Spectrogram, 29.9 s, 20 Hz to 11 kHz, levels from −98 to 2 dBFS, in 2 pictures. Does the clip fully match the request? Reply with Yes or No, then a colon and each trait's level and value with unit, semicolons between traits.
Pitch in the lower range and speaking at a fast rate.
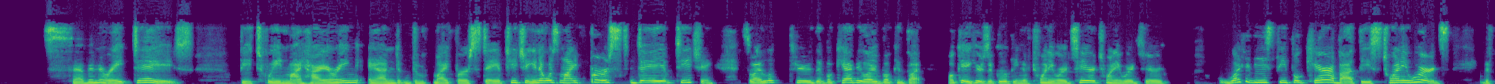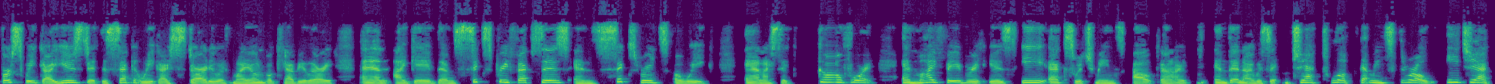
No: high, 210 Hz; fast, 210 wpm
